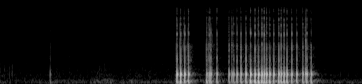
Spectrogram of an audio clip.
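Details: A French bulldog snoring in its sleep while dreaming: short snorting bursts break out after a quiet pause, then run into a rough, fluttering snore of about a second before it fades.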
